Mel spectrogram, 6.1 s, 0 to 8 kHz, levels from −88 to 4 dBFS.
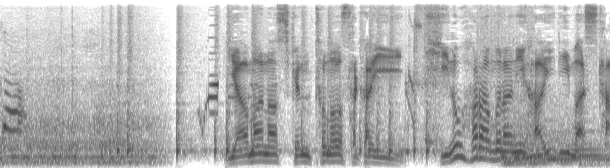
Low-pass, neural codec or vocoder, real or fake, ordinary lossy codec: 7.2 kHz; none; real; none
